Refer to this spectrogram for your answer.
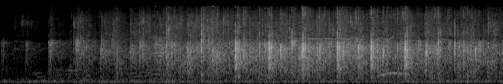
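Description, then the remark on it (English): A large crowd applauds in answer to the question "Who's up for an adventure?", a dense wash of many hands clapping that swells after a second and holds steady and fairly loud for several seconds, with no voices over it. “Okay, there's about 500 of you that did not clap.”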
